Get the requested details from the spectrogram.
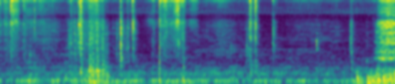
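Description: A car engine turns over and settles into a low, steady rumble, with scattered clicks and rattles, then swells louder in the final moments, as the car is started to be moved. No one speaks.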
